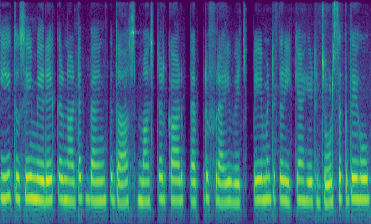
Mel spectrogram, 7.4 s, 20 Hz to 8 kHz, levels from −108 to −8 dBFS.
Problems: background sounds at intervals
